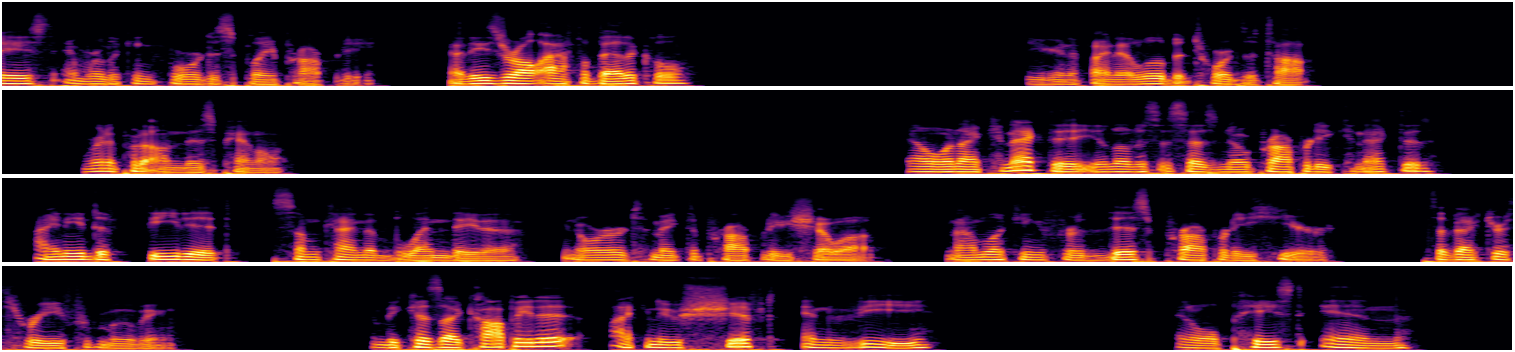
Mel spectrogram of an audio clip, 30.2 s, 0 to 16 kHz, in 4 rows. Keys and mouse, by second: 9.6-10.4 drag, 10.9-12.0 drag, 18.0-19.0 drag, 23.7 click, 25.4 click, 26.9 shift+v, 28.5 click.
